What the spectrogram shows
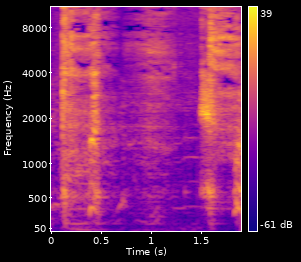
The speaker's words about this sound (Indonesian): aduh maaf nih di di Swiss dingin banget jadi batuk-batuk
